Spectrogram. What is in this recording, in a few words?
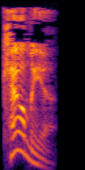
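"kalmia", British English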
